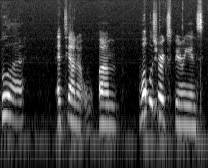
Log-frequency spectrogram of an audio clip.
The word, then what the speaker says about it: bula: It's called bula, and it basically means hello. How are you? So How you say it everybody- again? Bula. Bula. It's B-U-L-A, bula, and everybody screams at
